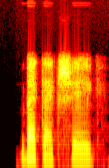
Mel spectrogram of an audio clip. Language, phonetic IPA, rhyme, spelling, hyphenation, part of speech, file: Hungarian, [ˈbɛtɛkʃeːɡ], -eːɡ, betegség, be‧teg‧ség, noun, Hu-betegség.ogg
- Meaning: disease, illness, sickness (an abnormal condition of a human, animal or plant that causes discomfort or dysfunction)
